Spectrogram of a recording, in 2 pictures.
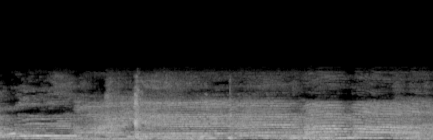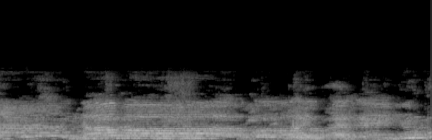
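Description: Adi Ponung song: group chanting, a male lead singer on a microphone with a chorus of voices, in long, drawn-out sliding notes.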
